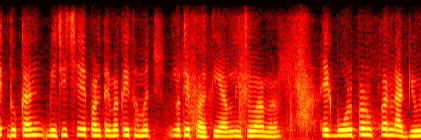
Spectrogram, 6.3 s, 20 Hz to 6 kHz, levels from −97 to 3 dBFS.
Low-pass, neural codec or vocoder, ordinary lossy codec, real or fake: 5.4 kHz; codec, 16 kHz, 0.7 kbps, FocalCodec; Opus, 32 kbps; fake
